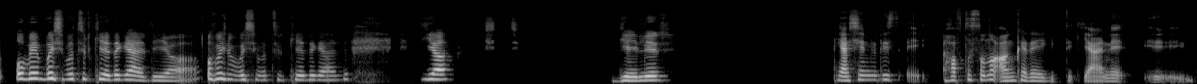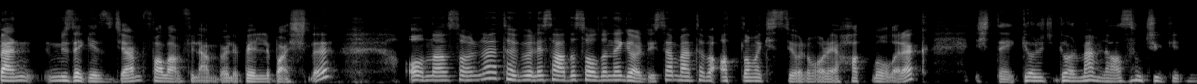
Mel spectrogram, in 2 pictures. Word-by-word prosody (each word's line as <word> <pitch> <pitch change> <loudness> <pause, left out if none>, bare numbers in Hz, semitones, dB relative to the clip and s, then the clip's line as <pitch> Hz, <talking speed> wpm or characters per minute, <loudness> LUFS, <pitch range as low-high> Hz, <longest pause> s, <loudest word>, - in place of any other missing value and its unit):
O 255 +1 +5
benim 270 -2 +6
başıma 250 -3 +4
Türkiye'de 235 -2 +2
geldi 195 -5 +2
ya. 180 +7 -3
O 250 - +3
benim 235 -5 +1
başıma 210 -1 -4
Türkiye'de 210 0 -4
geldi. 205 +3 -5 0.7
Ya 235 -1 +5 1.6
ş 150 - -18
ç - - -18
gelir. 190 +2 +3 1.6
Ya 185 -1 +5
şimdi 210 +2 -4
biz, 215 -1 -5
eee, - - -11 0.2
hafta 195 +4 -3
sonu 210 +1 +1
Ankara'ya 175 -2 +1
gittik. 140 -4 -15
Yani, - - -1
iii, - - -12
ben 180 0 +6
müze 180 0 +1
gezeceğim 140 +3 -1
falan 150 -7 +1
filan - - -5
böyle - - -4
belli 140 -1 +1
başlı. 310 - 0 0.7
Ondan 195 -1 +2
sonra, 210 +8 -1
tabii 220 -6 0
böyle 205 0 +2
sağda 205 -1 +3
solda 200 -2 +1
ne 205 +1 +2
gördüysem, 185 +3 0
ben 185 -1 +3
tabii 185 -1 -2
atlamak 170 -2 -2
istiyorum - - -5
oraya - - -1
haklı - - -4
olarak. - - 0 0.4
İşte, 120 -3 -7
görc 170 -2 -3
görmem 175 0 0
lazım 150 +6 -4
çünkü. 155 -6 -8
195 Hz, 135 wpm, -25 LUFS, 170-210 Hz, 1.6 s, benim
